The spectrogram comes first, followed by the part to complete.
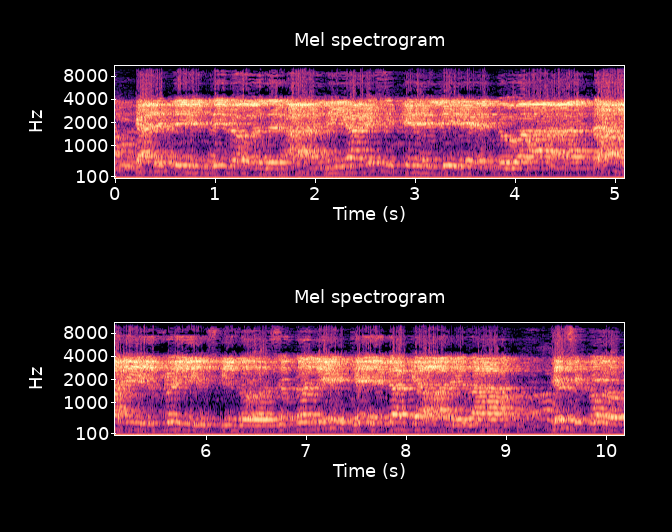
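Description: Men chanting a melodic religious recitation into a microphone, loudly amplified, the voices holding long wavering notes without a break.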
